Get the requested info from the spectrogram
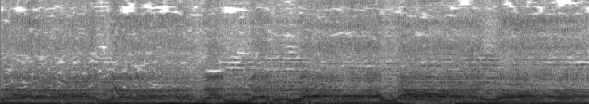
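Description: Channel intro jingle: chant-like vocal music with held notes over a steady low drone.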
